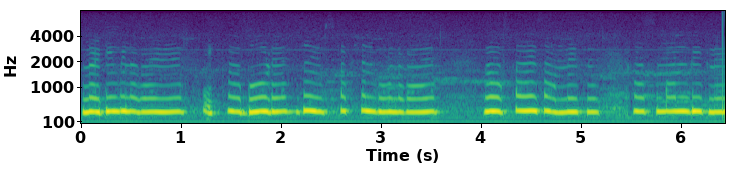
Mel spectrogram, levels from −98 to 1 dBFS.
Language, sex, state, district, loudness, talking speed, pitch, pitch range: Hindi, female, Bihar, West Champaran, -11 LUFS, 175 wpm, 360 Hz, 355-370 Hz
